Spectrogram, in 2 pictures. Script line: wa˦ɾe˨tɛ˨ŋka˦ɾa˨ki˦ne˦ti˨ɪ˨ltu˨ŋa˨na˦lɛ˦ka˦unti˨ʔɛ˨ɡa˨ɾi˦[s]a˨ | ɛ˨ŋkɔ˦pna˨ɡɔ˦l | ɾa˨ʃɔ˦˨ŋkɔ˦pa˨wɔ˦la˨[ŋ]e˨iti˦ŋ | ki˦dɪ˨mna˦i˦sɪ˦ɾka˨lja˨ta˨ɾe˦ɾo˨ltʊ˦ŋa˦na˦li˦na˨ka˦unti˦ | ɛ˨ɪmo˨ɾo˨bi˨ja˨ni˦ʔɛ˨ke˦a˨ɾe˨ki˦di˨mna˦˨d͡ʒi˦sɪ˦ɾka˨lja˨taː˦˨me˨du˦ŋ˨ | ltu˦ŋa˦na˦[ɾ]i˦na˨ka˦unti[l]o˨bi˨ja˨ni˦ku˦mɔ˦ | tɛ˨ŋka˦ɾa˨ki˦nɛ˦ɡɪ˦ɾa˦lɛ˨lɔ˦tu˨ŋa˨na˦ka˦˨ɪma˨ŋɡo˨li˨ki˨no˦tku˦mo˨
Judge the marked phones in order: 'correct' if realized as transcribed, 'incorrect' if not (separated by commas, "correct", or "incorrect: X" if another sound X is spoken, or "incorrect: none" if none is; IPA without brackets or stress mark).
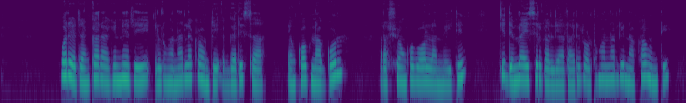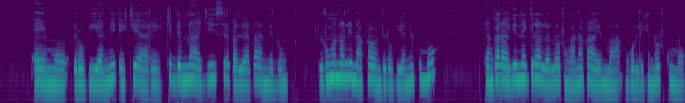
correct, incorrect: m, incorrect: l, incorrect: ɾ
